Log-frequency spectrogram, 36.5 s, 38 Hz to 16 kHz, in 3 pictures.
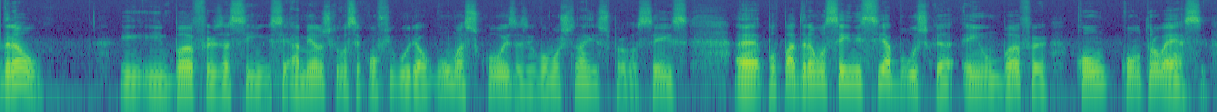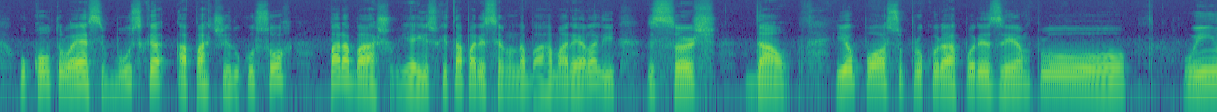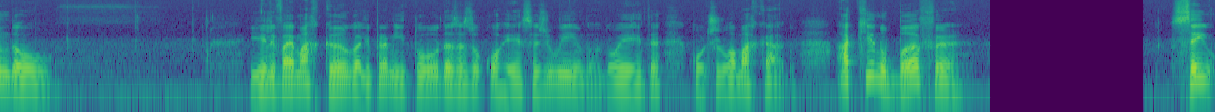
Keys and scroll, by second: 23.4-26.3 typing, 29.9 Return.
